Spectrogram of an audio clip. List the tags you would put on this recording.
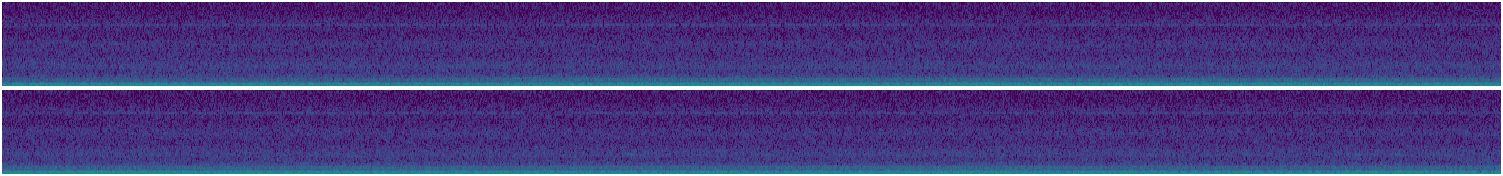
Soundscapes > Nature
alice-holt-forest data-to-sound Dendrophone field-recording modified-soundscape natural-soundscape nature phenological-recording raspberry-pi sound-installation soundscape weather-data

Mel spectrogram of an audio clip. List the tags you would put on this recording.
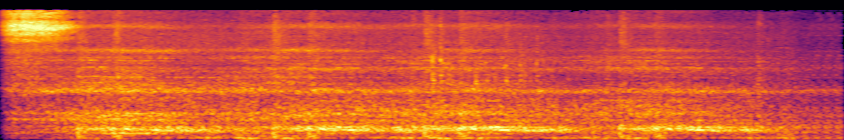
Sound effects > Vehicles
tampere tram

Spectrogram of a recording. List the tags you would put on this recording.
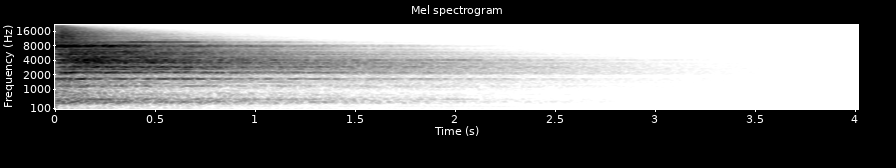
Instrument samples > Percussion
Crash Cymbal Hit

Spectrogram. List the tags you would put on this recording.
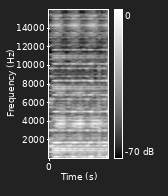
Sound effects > Electronic / Design
message confirmation interface alert selection digital

